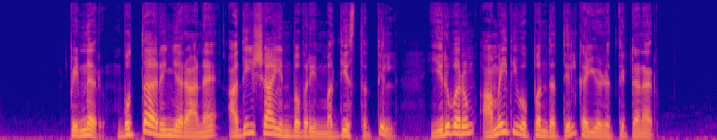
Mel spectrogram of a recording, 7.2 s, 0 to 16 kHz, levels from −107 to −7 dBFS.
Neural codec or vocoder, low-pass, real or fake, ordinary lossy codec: none; 14.4 kHz; real; none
